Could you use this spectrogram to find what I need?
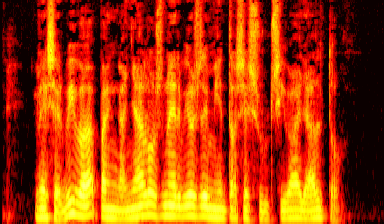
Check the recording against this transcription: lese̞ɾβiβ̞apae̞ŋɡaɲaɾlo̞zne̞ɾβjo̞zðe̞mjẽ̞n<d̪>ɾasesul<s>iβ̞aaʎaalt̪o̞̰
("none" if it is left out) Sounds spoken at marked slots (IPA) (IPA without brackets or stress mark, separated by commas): t̪, s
